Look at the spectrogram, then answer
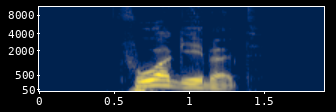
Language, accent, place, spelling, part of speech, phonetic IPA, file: German, Germany, Berlin, vorgäbet, verb, [ˈfoːɐ̯ˌɡɛːbət], De-vorgäbet.ogg
- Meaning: second-person plural dependent subjunctive II of vorgeben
